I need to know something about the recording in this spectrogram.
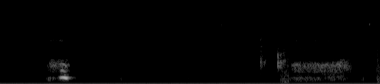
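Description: A dog growls quietly: a short, sharp grumble first, then after a pause a longer, drawn-out rumbling growl. No one talks over it.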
